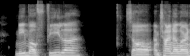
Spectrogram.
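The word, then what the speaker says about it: Nemophila: it the correctly says i do pronounce pneumophila is how you say flower but i was told that the band actually pronounces it nemo fila so i'm trying to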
